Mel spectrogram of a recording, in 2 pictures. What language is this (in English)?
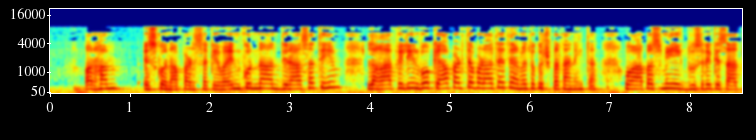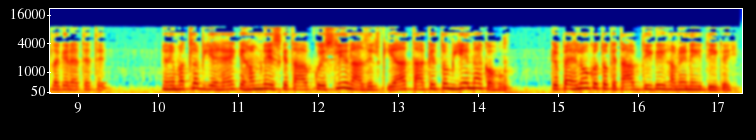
Urdu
